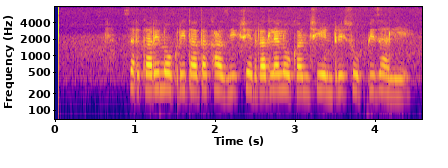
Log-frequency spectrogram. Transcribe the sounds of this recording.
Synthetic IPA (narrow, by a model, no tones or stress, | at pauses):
səɾkaɾiːnɔkɾiːt̪at̪akʰad͡zɡiːkʂet̪ɾat̪ljalokaɲt͡ɕiːeɳʈɾiːsopiːd͡zʱaliːje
